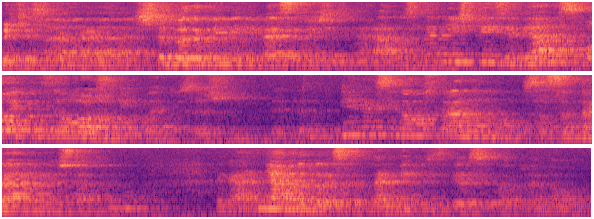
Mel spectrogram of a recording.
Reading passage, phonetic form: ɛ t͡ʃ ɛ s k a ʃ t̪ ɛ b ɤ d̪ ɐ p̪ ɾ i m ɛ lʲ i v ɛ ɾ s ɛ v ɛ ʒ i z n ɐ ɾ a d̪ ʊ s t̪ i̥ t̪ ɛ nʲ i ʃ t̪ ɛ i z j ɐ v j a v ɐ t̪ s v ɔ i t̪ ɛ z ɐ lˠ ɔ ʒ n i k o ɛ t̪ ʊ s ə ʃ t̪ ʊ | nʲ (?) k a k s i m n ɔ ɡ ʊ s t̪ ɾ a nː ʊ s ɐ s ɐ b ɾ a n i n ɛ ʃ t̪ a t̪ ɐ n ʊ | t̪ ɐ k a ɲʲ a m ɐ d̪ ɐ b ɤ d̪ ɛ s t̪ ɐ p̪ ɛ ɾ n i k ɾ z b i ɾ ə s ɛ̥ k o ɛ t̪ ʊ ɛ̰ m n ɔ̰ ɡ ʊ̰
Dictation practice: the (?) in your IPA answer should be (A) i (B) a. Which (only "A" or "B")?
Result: B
